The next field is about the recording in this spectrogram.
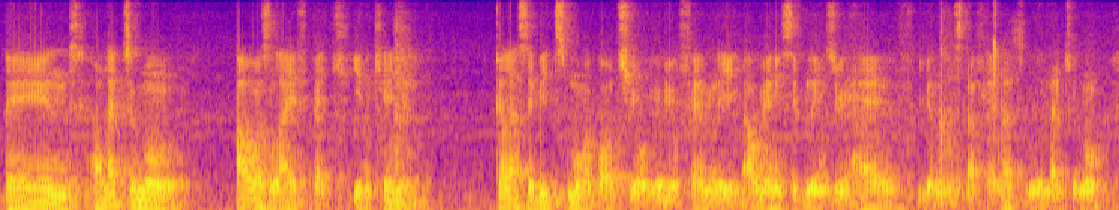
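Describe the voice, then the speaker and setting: A man hosting an interview, with a warm, encouraging manner and many murmured backchannels. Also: low voice, steady tone, measured pace. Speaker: interview host. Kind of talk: casual interview. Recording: roomy and distant with background noise.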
